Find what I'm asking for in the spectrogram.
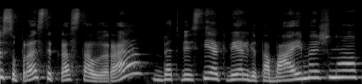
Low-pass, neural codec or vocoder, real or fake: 14.4 kHz; autoencoder, 48 kHz, 128 numbers a frame, DAC-VAE, trained on Japanese speech; fake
